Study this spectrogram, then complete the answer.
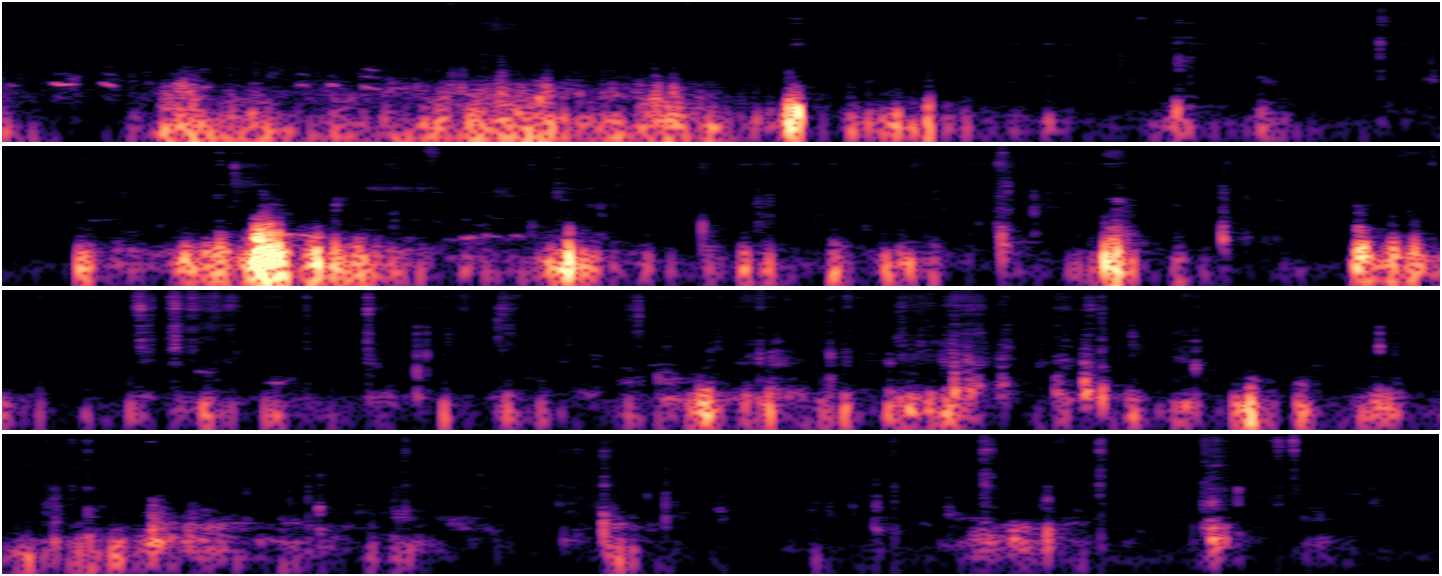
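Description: Footsteps crunch on loose rocks and gravel.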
